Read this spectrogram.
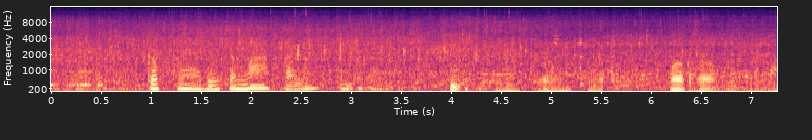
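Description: Adults talk quietly among a gathered crowd outdoors.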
